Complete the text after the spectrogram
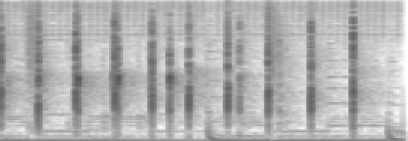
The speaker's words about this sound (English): Way to drive the ship. Did this. Clap it up.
